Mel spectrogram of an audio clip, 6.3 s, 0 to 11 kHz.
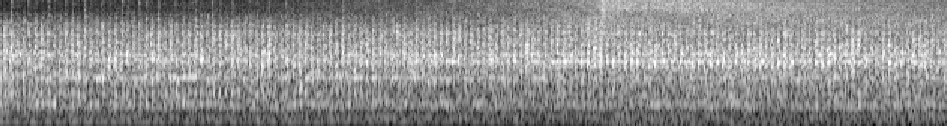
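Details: Volvo TWD121 6-cylinder turbo stationary diesel after replacing an intake valve and gasket set to cure a knock: even, steady drone with no sharp knock; healthy running after repair.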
